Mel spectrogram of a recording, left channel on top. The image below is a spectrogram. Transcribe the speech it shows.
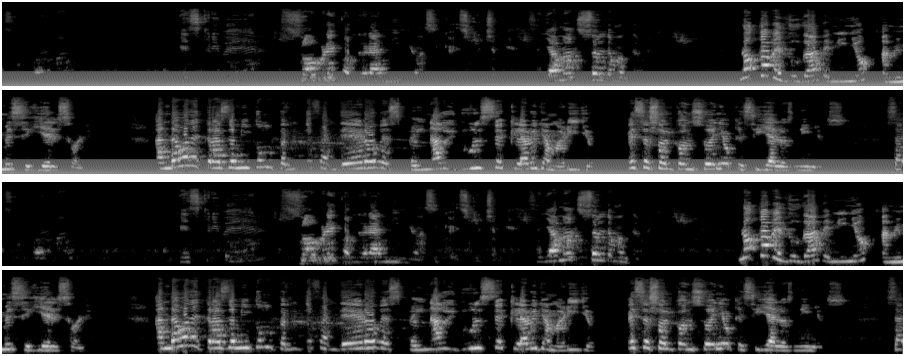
un poema que escribe él sobre cuando era niño, así que escuchen bien. Se llama Sol de Monterrey. No cabe duda, de niño a mí me seguía el sol. Andaba detrás de mí como perrito faldero, despeinado y dulce, claro y amarillo. Ese sol con sueño que sigue a los niños.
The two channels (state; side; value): noise; left; hum, 12 dB below the sound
